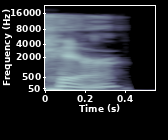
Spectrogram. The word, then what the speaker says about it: char: collection of useful methods the char data type and again some people might pronounce it care is a primitive type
